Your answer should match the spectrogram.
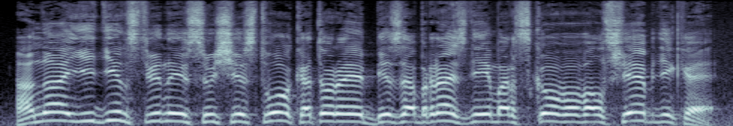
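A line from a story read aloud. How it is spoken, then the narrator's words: Shouting bird. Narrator (Russian): крикнул большой поморник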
